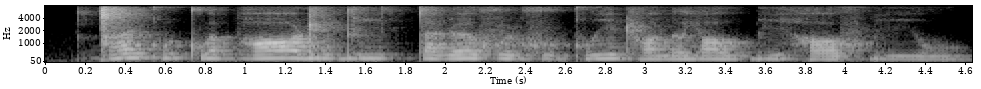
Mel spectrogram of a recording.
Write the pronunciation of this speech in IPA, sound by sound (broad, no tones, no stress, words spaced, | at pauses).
ɡ͡ǀaɳkʷʼikʷʼa bʱɒːɖiwd̪iːtːa ɳœxʷœɳxʷʌ kʷʼiːɖʱɒnʌjɒːw ɓi hɒːxʷɓiːw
